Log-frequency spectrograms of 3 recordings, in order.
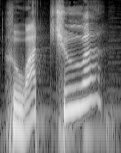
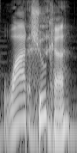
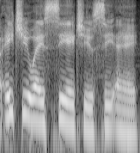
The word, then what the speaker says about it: Huachuca: He says, Huachua, anyway, is pronounced Huachuca. So I'm saying it the way I would say it. Now he's saying it the way he would. – The Huachuca. Correct way, yeah.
